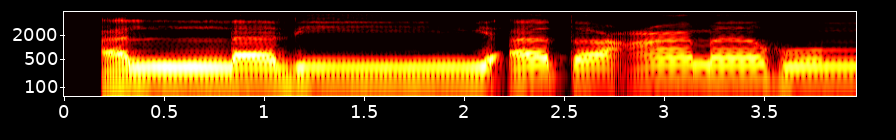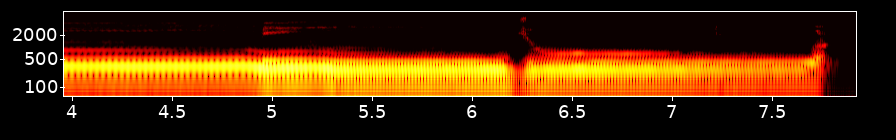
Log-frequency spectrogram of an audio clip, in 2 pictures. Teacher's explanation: Minju juga ikhfa dia gunnah ya. Tahan 3 ketukan. · Alladzi-nya panjang. Kemudian mim bertemu dengan mim dia idgham. Tahan 3 ketukan.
